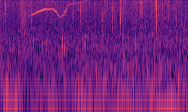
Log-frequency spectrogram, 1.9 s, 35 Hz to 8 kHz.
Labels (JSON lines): {"label": "biophony, dolphin", "recorder": "SoundTrap 500"}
